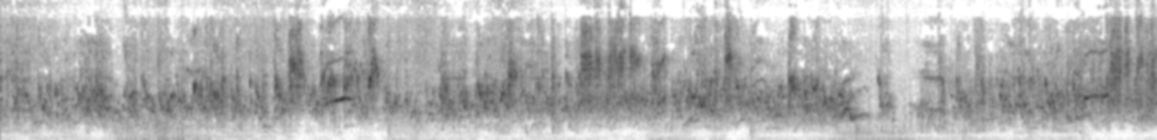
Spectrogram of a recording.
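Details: A group of canaries singing while bathing in summer, splashing in cool water; a dense, continuous chatter of high twittering chirps and trills with brief low bursts of splashing around the second and ninth seconds.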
